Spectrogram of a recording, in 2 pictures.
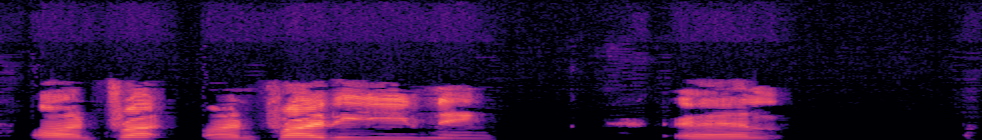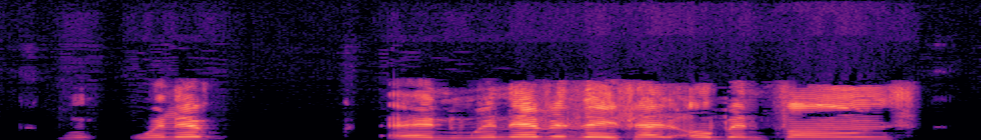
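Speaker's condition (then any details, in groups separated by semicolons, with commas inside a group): Cerebral palsy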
